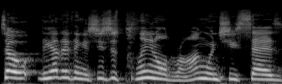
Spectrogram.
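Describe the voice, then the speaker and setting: The background has little sound. A woman talks over it. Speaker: show host. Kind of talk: political commentary. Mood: indignant, sarcastic. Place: studio. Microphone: studio mic.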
